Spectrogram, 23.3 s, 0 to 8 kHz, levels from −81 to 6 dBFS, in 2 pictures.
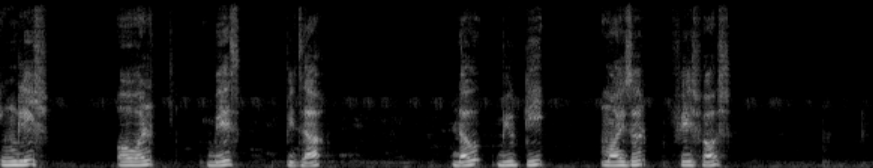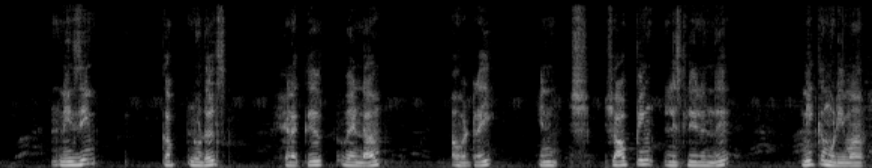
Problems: constant background noise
